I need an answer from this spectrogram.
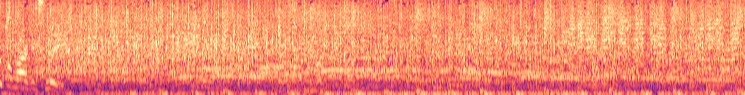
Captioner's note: applause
